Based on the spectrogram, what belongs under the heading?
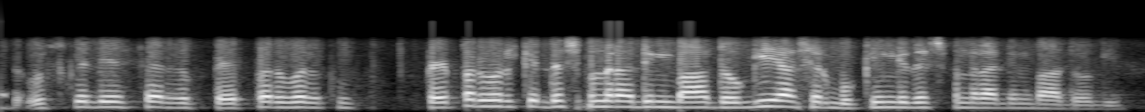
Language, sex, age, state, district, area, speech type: Hindi, male, 18-30, Rajasthan, Nagaur, rural, conversation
